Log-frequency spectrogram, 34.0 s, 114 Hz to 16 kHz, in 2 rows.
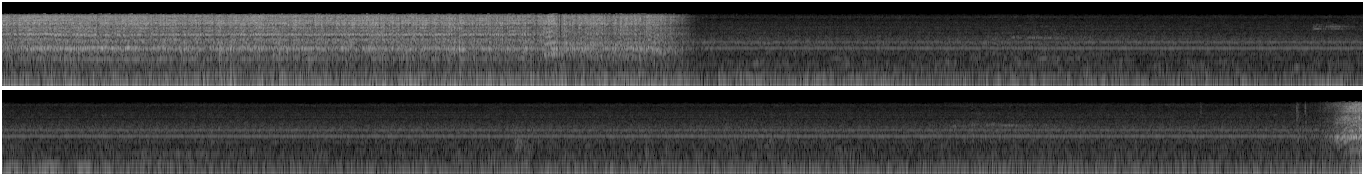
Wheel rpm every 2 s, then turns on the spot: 150, 150, 150, 160, 40, 0, 0, 0, 0, 0, 0, 0, 0, 0, 0, 0, 10.
none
